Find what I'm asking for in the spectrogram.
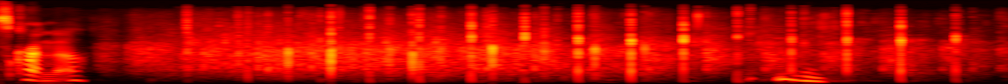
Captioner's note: audience applauds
